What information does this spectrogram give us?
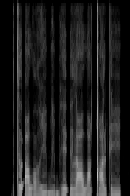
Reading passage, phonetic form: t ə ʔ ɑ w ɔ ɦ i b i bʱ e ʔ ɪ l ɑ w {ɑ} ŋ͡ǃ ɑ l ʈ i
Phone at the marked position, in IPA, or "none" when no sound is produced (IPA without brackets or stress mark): ɑ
